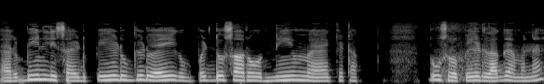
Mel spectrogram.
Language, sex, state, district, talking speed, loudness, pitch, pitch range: Rajasthani, female, Rajasthan, Nagaur, 200 wpm, -18 LUFS, 185 Hz, 170-200 Hz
